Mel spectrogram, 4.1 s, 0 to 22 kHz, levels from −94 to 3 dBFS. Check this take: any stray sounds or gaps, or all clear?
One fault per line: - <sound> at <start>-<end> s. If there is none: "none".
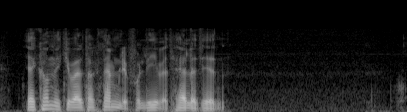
none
